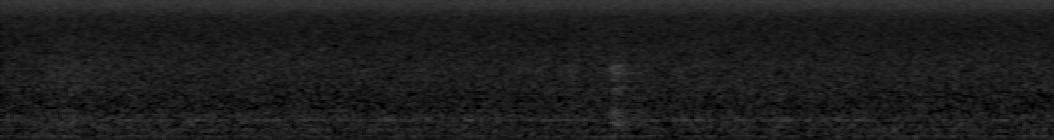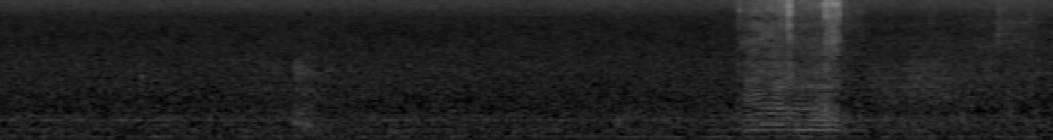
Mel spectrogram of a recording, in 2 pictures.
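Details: Sanislav, a pet common wasp, gives a faint, steady low hum with soft overtones that runs throughout, quiet against background hiss; a short burst of handling or rustling noise breaks in near the end.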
